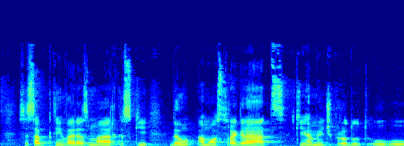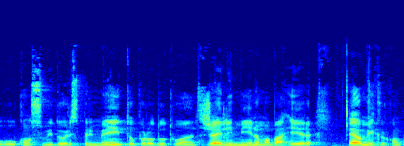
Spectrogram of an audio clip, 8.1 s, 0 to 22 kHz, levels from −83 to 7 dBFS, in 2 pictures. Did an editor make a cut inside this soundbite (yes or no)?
no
